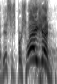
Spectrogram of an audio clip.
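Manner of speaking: loud, high burst; emphatic preaching shout. Real, not acted. Preacher naming Rahab's persuasion, emphatic shout. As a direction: cry it out to the congregation. Preacher drives home his point.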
